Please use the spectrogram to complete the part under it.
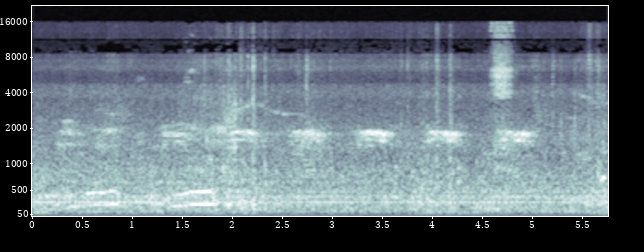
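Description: Pigeons coo in a loft, soft repeated rhythmic coos rising and falling in a steady cycle, with a faint chirp or two over a constant hum of background noise and no talking.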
